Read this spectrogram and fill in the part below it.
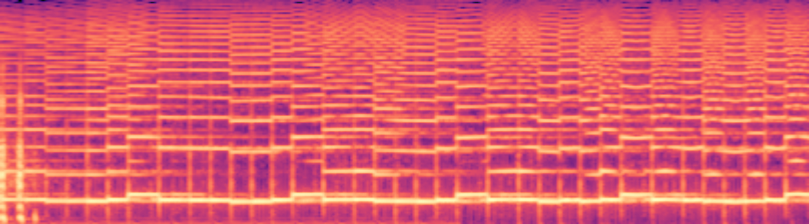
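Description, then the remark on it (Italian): A mobile phone ringtone, mixed into a DJ set, plays a bright, electronic melody of quick repeating notes, loud, running steadily for several seconds with no voices. “Mixiamo il telefonino.”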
